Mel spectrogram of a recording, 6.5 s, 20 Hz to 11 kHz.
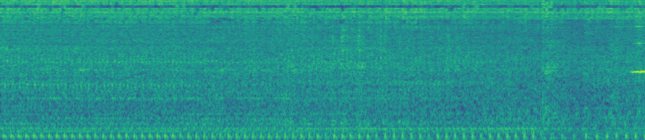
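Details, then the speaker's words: Craftsman riding lawn tractor 917.273760, free, loose pulley and exhaust, after carburetor work: uneven single-cylinder putter with dropped beats and stumbling firing like a hit-and-miss engine; fuel starvation from restricted filter. "Sounds a little bit like a hit and miss engine."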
